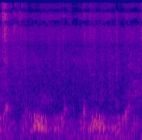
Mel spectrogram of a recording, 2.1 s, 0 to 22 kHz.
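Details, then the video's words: Pigeons aged eleven and eight years giving low, soft coos, two rounded swelling phrases about a second apart over a faint background hum. "11 years 8 years old pigeons"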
